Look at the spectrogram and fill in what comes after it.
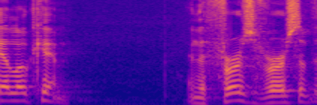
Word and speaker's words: Elohim: But we pronounce it Elo followed by Kim, Elohim, instead of with the hey sound.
